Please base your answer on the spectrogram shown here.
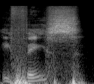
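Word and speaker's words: efface: the next word is e face uh the second syllable has the accent mark it's a verb and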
